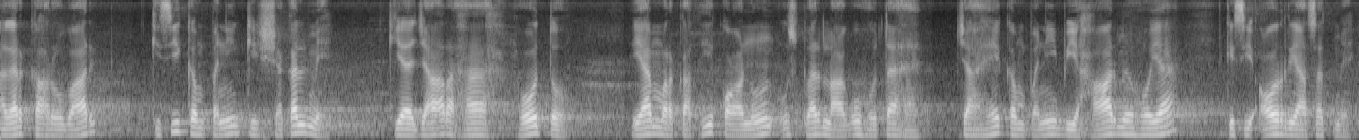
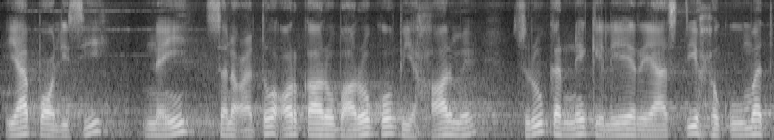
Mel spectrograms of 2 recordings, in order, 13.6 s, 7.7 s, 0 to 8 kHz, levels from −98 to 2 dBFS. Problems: constant background noise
